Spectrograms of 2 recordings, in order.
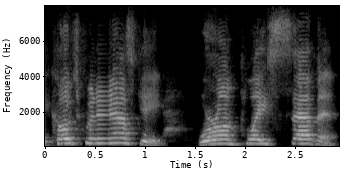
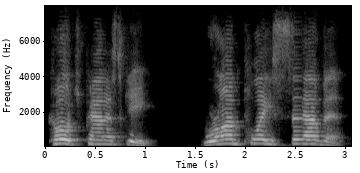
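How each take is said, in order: First: Slow, raised call with a loaded meaning; mock yell. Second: Called out slow and raised, like across a practice field; mock yell. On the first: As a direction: call it out like a coded signal. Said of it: "If I say". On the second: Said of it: "If I yell at you and say".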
